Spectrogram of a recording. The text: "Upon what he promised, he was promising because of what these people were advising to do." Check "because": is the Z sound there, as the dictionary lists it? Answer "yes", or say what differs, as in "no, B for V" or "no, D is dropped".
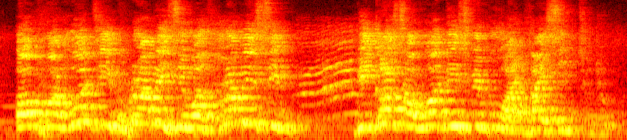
no, S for Z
